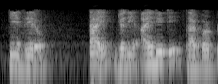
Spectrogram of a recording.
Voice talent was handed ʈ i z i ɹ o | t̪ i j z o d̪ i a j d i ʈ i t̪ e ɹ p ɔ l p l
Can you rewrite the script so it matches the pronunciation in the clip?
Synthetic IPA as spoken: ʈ i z i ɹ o | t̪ a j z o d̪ i a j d i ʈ i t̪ a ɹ p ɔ ɹ p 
